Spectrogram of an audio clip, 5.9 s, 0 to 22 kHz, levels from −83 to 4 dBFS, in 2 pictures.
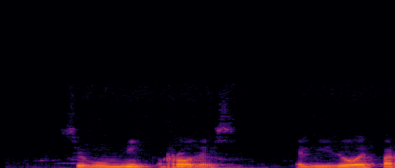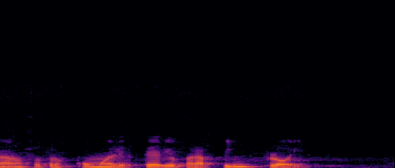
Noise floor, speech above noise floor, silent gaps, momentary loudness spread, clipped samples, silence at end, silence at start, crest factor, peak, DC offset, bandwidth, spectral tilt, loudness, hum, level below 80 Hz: -61 dBFS; 35 dB; none; 11 LU; under 0.1%; 0.65 s; 0.55 s; 20 dB; -8 dBFS; under 0.1%; 5.8 kHz; -10 dB/octave; -27 LUFS; none; -52 dBFS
